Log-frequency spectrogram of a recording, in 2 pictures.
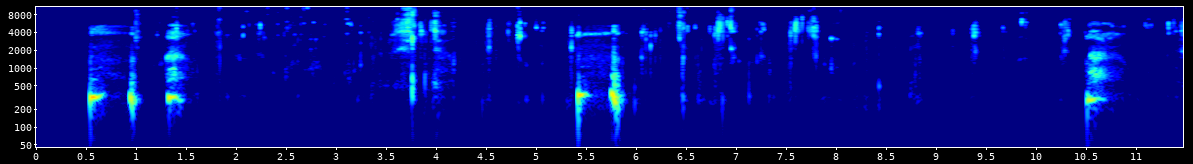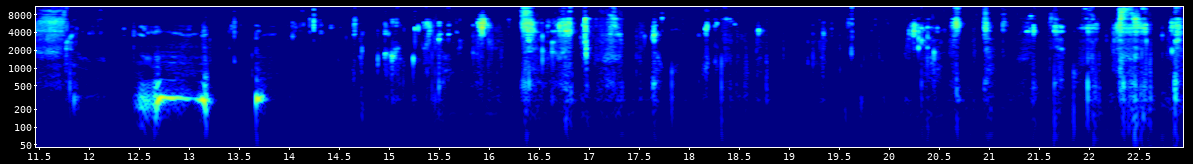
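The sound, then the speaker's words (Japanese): Chewing through a feast: faint, many irregular wet chews and crunchy bites, spaced unevenly and growing busier toward the end, with no speech. “もう私も我慢できませんわ。ごちそうをいただきます。”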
